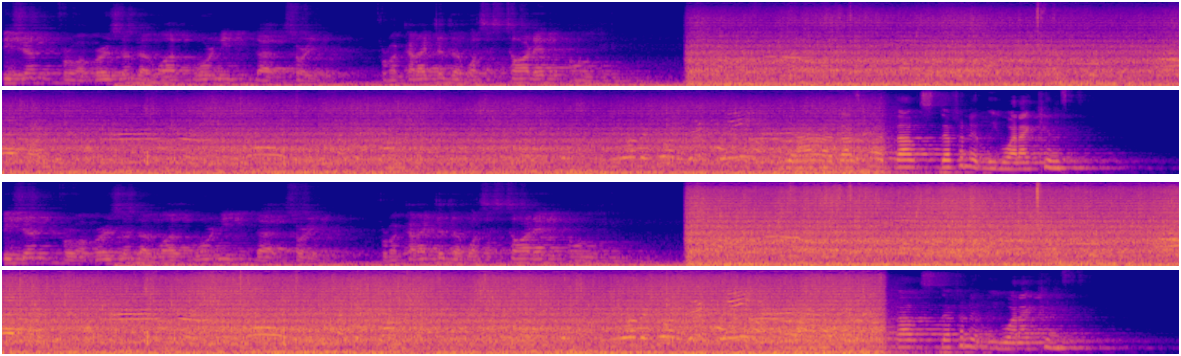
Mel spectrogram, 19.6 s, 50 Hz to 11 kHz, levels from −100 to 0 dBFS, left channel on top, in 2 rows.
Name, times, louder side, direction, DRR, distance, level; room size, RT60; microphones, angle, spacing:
voice 1, 0.0-2.6 3.1-5.3 5.7-8.4 8.8-10.7 11.1-15.0, equal, 85° left, 2 dB, 3.1 m, -48 dB
sound 1, 0.9-16.3, equal, ahead, 0.6 m, -43 dB
sound 2, 3.9-16.0, equal, 15° left, 1.8 m, -50 dB
sound 3, 5.7-17.2, right 6 dB, 70° right, 0.6 m, -30 dB
voice 2, 16.2-18.7, left 4 dB, 55° left, 6 dB, 1.4 m, -36 dB
22.5 x 20.0 x 7.4 m, 1.3 s
head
